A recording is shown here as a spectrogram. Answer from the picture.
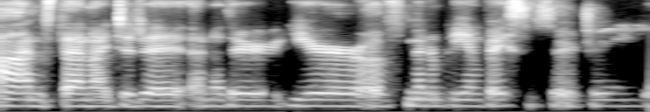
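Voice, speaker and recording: Speaking at a fairly quick pace, a woman with a fairly low pitch uses vocal fry. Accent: Irish. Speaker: surgeon. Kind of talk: panel moderation.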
